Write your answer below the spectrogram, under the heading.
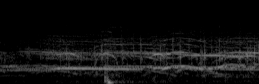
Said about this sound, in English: Oh, the fake applause. That's what we're gonna do.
